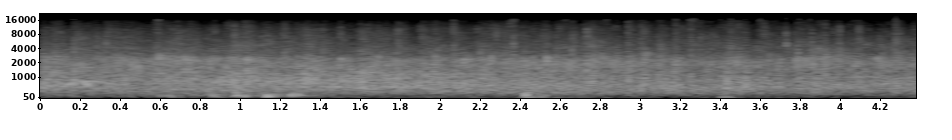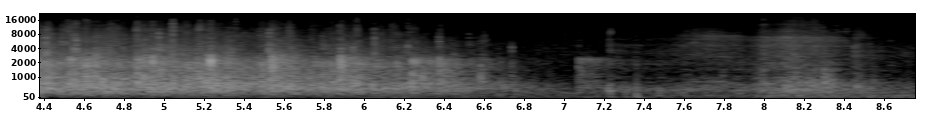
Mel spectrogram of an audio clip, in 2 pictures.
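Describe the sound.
Audience applause at a church gathering: sustained, dense clapping that holds steady, then tapers off near the end.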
